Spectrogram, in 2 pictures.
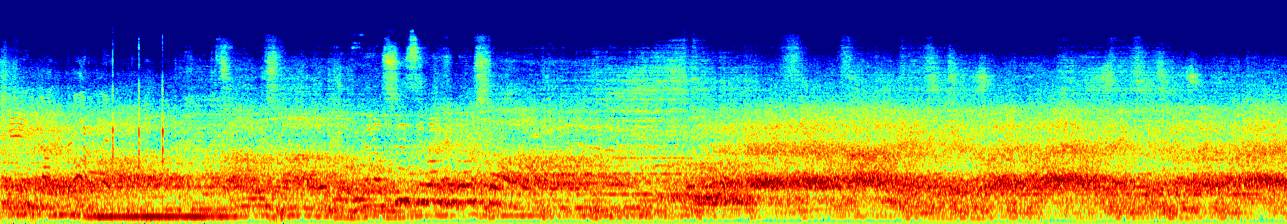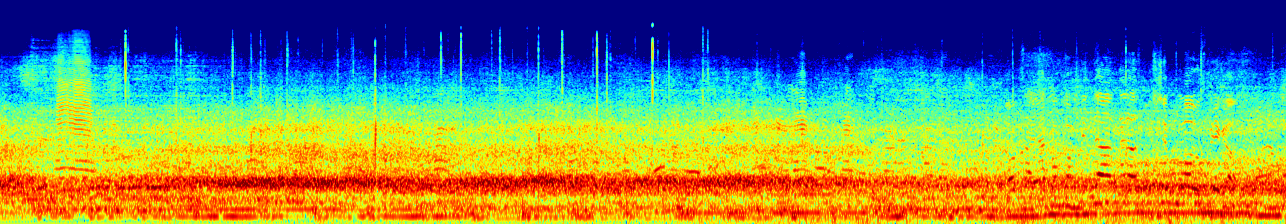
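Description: A large stadium crowd roars and chants steadily, outdoors in a wide open space.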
